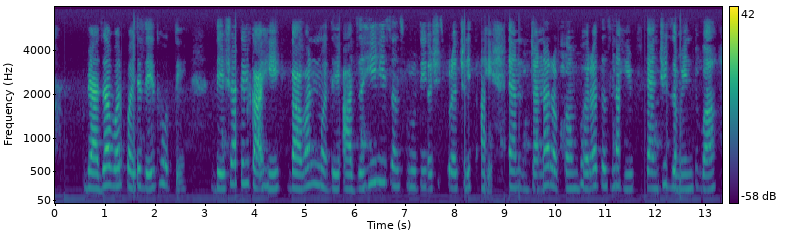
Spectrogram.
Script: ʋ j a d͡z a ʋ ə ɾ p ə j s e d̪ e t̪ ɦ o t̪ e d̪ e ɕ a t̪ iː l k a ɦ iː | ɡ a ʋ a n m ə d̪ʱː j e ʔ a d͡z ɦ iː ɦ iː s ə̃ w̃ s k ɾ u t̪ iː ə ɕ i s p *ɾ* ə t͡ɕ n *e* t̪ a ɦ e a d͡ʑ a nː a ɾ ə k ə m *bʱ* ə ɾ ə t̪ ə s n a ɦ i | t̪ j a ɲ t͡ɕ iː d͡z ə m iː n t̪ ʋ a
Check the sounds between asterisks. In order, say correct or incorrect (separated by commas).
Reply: correct, incorrect, correct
